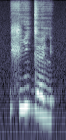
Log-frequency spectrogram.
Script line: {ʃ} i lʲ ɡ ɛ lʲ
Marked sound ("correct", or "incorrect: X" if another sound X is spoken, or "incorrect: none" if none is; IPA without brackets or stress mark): correct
